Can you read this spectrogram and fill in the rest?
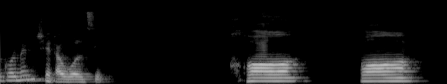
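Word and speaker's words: خاء: খ, খ। হলকের শেষ ভাগ থেকে এই অক্ষরটি উচ্চারণ হয়। হলক মানে গলা, এই গলার শেষ ভাগ থেকে খ।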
